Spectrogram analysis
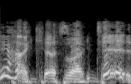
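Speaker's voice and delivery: slow, wide-ranging smug drawl.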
